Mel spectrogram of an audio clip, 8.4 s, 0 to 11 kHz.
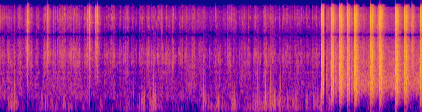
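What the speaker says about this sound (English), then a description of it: "I'm going to do 10 rounds rapid fire with the compensator on there" A 1911 pistol with a bushing compensator fires ten rapid shots, the sharp reports bunched in a fast, loud burst near the end after quieter handling sounds.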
